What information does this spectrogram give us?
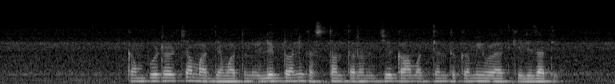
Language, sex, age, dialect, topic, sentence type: Marathi, male, 25-30, Standard Marathi, banking, statement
